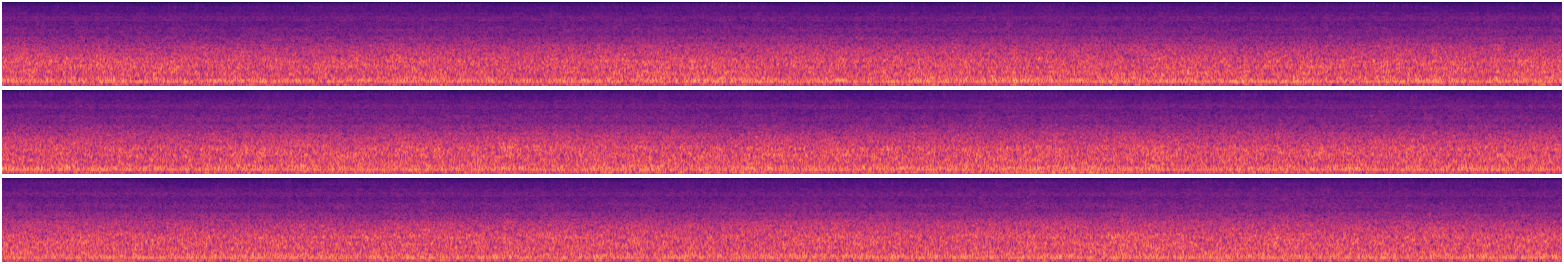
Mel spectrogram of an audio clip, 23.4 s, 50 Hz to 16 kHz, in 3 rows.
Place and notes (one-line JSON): {"title": "Levee Gatewell, Valley Park, Missouri, USA - Levee Gatewell", "date": "2020-08-27 18:35:00", "description": "Meramec Levee Gatewell. A cocktail of sound - rushing water, concrete plant hum, katydids, reflected highway traffic. The gatewell is like a cocktail shaker. Recording device microphones aimed at its strainer.", "latitude": "38.55", "longitude": "-90.48", "altitude": "133", "timezone": "America/Chicago"}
